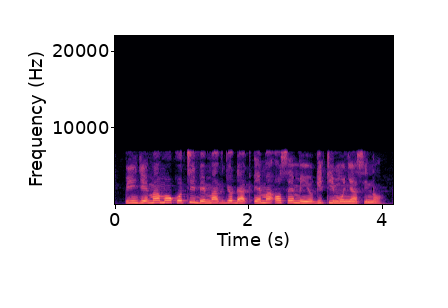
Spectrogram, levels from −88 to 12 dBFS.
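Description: Throughout, the speech sounds dull and muffled, with nothing above 7 kHz and a rough, fluttering noise around voiced tones. The likely cause is heavy Dolby Digital compression: starved of bits, the encoder narrowed the band and left many frequency lines empty, which the decoder filled with noise, fitting about 32 kbps.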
